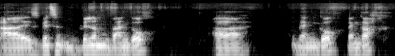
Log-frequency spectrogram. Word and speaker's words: van Gogh: Van Gogh. How would you pronounce his last name? Van Gogh. Van Gogh. Yeah. Van Gogh. Oh, right, with the G, right?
